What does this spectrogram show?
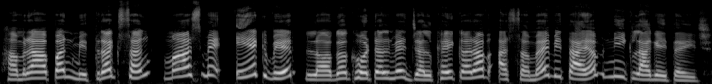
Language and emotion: Maithili, happy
